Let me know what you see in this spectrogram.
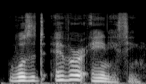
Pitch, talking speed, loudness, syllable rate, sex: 165 Hz, 165 wpm, -15 LUFS, 5.5 syllables/s, male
